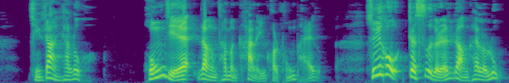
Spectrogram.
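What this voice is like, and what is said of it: Usual voice. Nothing is said of it.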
